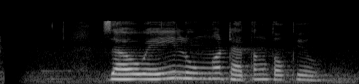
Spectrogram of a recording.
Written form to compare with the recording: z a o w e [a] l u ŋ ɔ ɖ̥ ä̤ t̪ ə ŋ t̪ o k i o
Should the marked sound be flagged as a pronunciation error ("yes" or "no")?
yes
